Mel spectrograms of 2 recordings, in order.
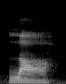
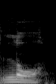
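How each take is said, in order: First: It is said with an American accent. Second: It is said with a British accent. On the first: "In American, I think it's more like law" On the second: "in the U K is law"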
